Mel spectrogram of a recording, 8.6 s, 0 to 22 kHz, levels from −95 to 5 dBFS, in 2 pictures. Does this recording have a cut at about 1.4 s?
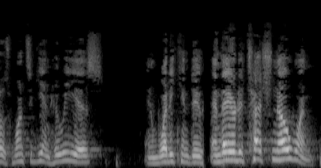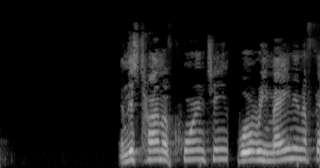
no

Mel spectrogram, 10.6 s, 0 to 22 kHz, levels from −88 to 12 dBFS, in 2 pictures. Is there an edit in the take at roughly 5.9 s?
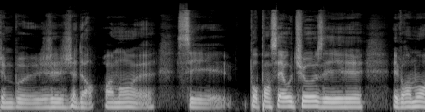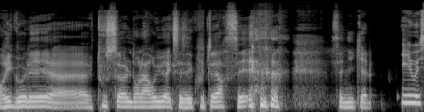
no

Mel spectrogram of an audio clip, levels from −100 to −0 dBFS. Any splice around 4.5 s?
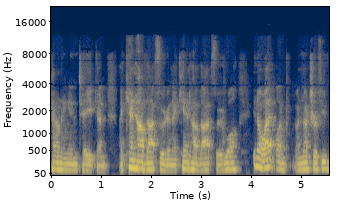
yes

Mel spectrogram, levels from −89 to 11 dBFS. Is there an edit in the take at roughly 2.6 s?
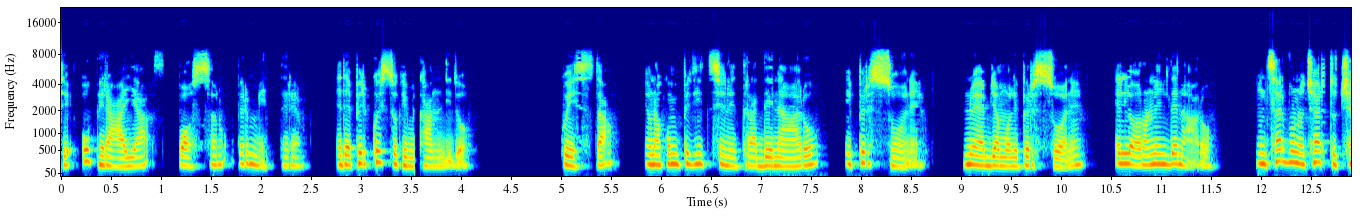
no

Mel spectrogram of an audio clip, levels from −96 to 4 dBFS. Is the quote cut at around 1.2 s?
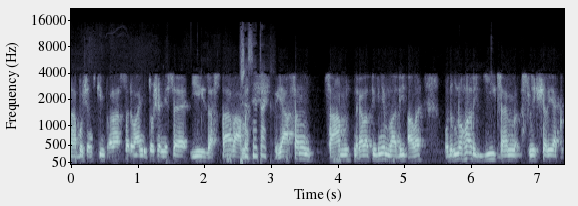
no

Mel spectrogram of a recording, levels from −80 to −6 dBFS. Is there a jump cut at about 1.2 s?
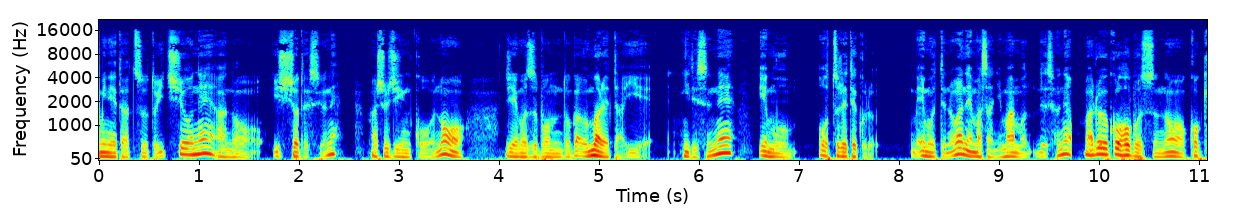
no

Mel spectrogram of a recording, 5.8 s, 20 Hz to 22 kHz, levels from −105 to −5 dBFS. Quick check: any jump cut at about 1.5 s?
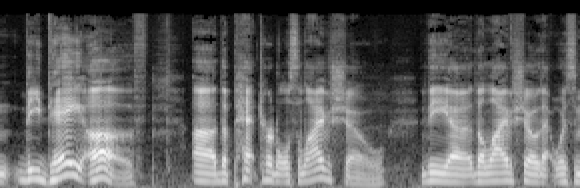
no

